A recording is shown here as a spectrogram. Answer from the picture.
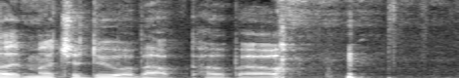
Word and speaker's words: Popo: Or as many people like to mispronounce my name, poop. Mr. Poop. They call me Mr. Poooooooooooooooooooooooooooooooooooooooooo or Mr. Poop. They always forget it's popo.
